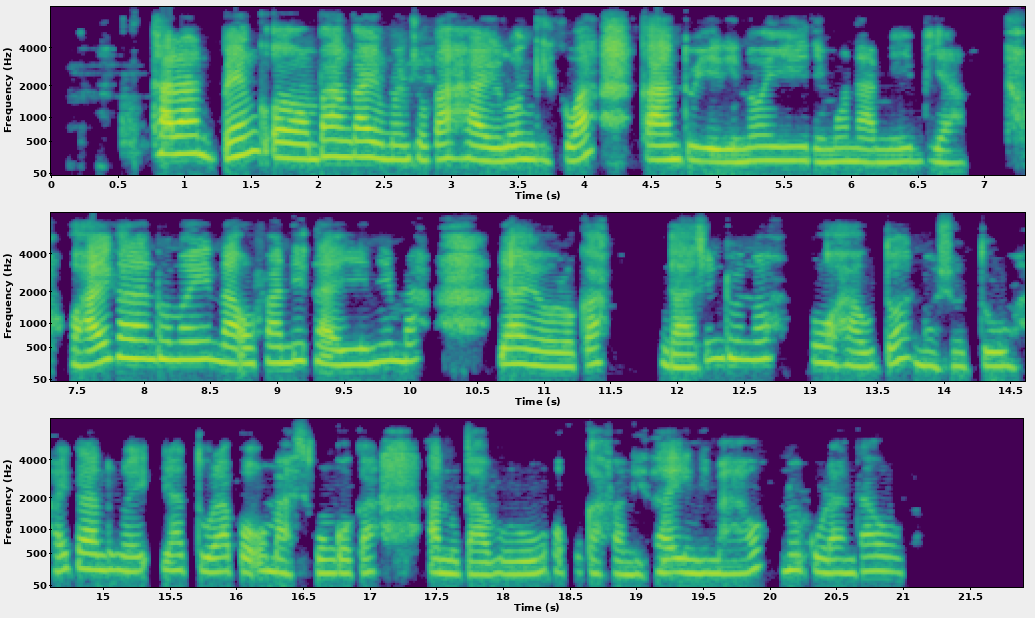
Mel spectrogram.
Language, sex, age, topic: Oshiwambo, female, 18-24, finance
